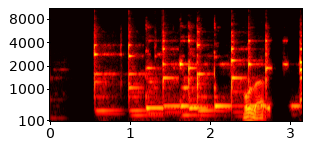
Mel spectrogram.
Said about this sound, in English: Hold up. We got a phone. That ain't me.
